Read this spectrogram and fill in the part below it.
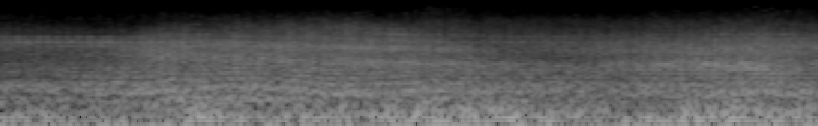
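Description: Wind rushes steadily past during a fast descent.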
